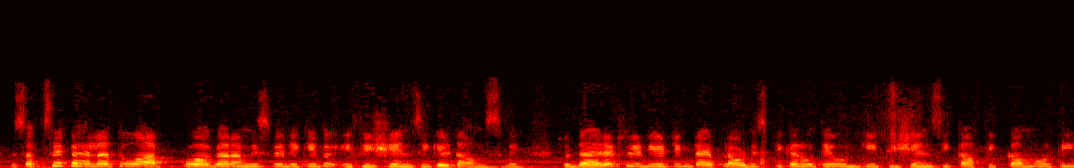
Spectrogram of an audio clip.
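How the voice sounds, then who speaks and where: Young female lecturer, Indian accent, fairly high voice, explanatory classroom delivery, slightly noisy recording. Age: young adult. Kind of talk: explanatory classroom lecture mixing Hindi and English. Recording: dull lo-fi webcam audio with faint hum.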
